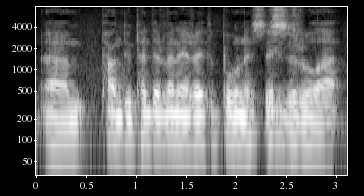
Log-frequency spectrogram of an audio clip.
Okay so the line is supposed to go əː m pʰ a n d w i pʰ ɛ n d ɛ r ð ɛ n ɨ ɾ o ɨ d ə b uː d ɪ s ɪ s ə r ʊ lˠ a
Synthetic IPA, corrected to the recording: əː m pʰ a n d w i pʰ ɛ n d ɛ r v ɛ n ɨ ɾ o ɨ d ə b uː n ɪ s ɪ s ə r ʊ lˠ a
